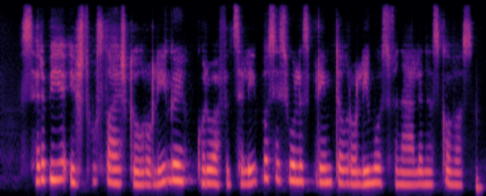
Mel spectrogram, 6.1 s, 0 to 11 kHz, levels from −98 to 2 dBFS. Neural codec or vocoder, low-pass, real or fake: codec, 24 kHz, 0.9 kbps, DualCodec; 9.9 kHz; fake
